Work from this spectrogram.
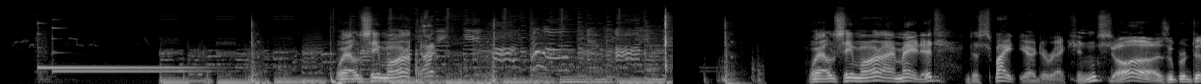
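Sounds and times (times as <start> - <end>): two-tone doorbell chime: 0.4 - 2.0.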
